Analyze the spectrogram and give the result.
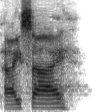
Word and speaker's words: ICEYE: Is it ICEYE? – That's exactly right.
